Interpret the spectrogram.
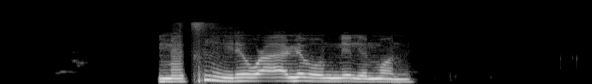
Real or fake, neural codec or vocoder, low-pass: fake; codec, 16 kHz, 0.5 kbps, X-Codec, HuBERT features, trained on balanced general audio; 7.2 kHz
